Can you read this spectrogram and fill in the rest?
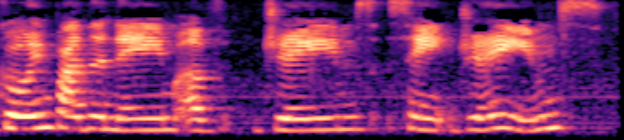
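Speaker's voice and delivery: ordinary talk, nothing marked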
